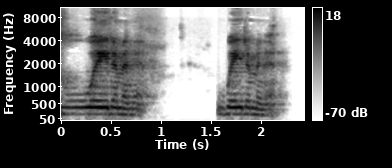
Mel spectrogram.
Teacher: And then at the end, he uses the expression, wait a minute, wait a minute. So in his American accent, he makes the T sound on wait sound like a D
